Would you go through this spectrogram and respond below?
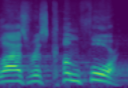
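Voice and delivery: calling out. Retold or imitated. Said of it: "Jesus calls out".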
